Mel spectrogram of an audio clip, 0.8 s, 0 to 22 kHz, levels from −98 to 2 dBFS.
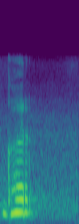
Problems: constant background noise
